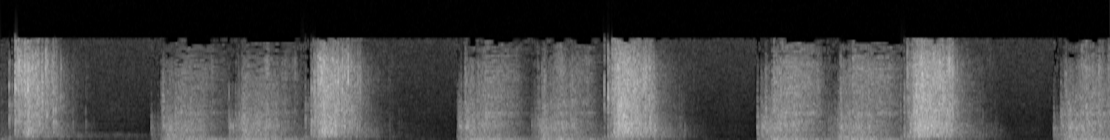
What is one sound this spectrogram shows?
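A large crowd cheers and chants in loud rhythmic bursts.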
